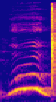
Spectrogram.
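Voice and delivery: loud, high mock "woo"; excited whoop. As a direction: whoop like you just closed the deal.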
